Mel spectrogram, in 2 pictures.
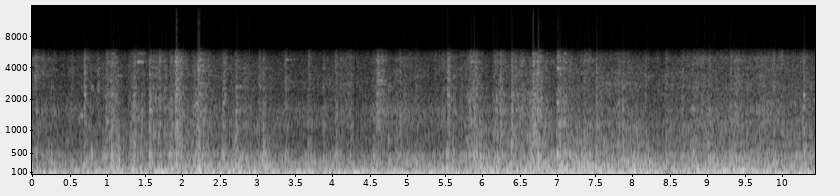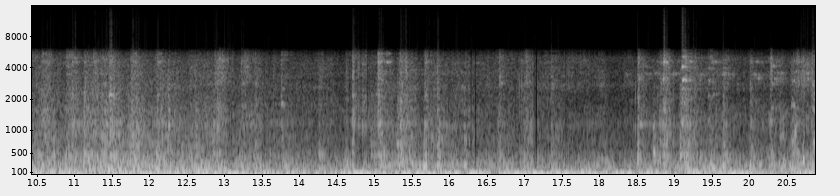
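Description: Intermodal freight train's cars rolling past, a steady low rumble with repeated irregular clicks and clunks from the wheels passing over the rail joints.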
